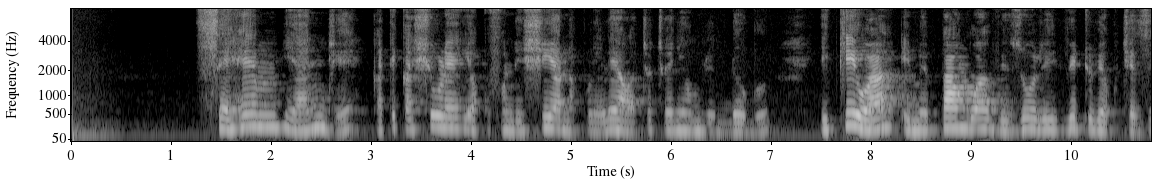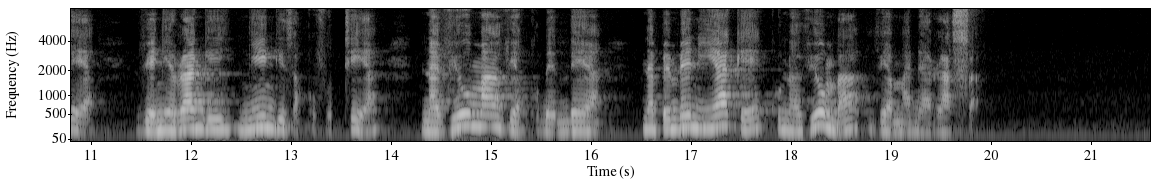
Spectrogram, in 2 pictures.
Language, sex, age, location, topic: Swahili, female, 25-35, Dar es Salaam, education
